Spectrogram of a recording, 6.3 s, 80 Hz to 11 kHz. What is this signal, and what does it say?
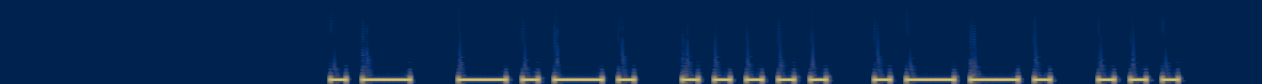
Morse code, heard as a keyed tone, about 15 wpm, 700 Hz. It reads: AC5PS
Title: USA Call Signs - 5 Characters - Repeated 3x - 15wpm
